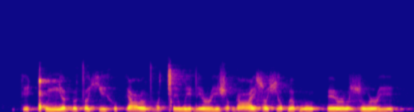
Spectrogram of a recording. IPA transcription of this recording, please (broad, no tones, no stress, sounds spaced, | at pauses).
k i ǃʼ u ɲ ə θ u t ɔ ç i x u k i ʕ u dʱ ɔ ǀ i w i d i ɹ i ʒ ɔ ɡ ɪ ʕ i ɮ ɔ ɕ ɔ ɓ ə ɓ u | ɪ ɹ u ɮ u ɹ i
